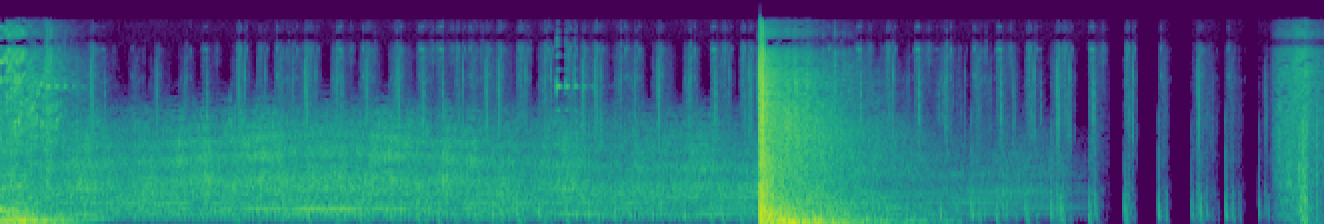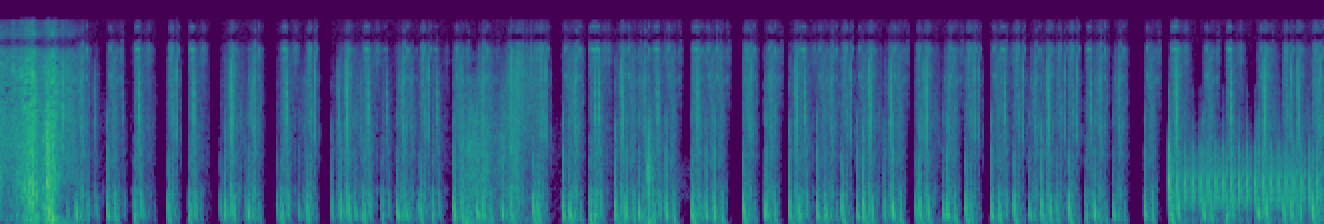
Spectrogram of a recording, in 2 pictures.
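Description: Quick footsteps patter over hard ground.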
